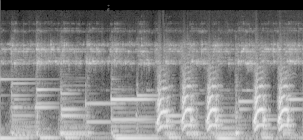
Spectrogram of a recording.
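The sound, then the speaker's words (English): Dog barks pitched to the melody of Jingle Bells, first as held notes and then as a quick rhythmic run of barks, over a steady musical backing with a high bell-like tone. “What's better than dogs wow. singing jingle bells?”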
